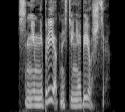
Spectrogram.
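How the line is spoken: Muttered. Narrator (Russian): пробормотал Николас

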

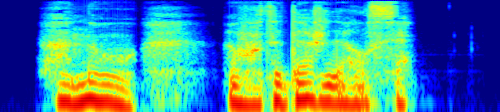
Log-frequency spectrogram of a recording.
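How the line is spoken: Exhaled. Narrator (Russian): выдохнул Карлсруин

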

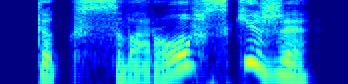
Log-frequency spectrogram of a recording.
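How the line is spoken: Confused reminder. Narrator (Russian): растерянно напомнил Тёма

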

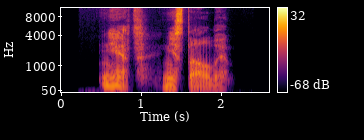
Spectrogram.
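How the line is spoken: Tired, sad reply. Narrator (Russian): устало и печально отозвался Альбус

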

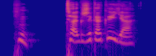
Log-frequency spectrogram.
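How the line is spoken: Snorting. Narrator (Russian): фыркнул другой мужчина

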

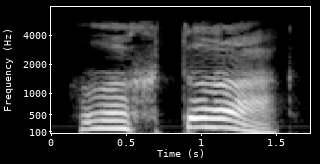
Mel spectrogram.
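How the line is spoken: Through gritted teeth. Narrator (Russian): процедил я

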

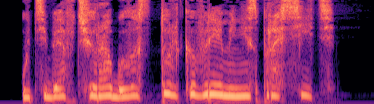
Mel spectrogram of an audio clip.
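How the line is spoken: Hissed. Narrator (Russian): прошипела

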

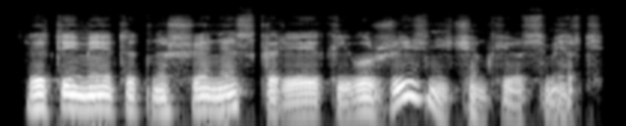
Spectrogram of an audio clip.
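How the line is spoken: Gentle clarification. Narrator (Russian): мягко уточнил Линли

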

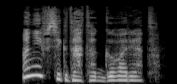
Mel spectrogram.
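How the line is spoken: Sighing. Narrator (Russian): вздохнула печать

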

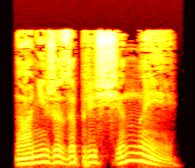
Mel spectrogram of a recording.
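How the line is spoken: Stifled exclamation. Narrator (Russian): сдавленно воскликнул Марк

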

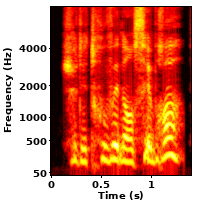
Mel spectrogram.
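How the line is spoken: Lady exclaiming. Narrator (French): s'écrie la signora

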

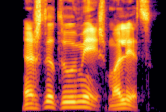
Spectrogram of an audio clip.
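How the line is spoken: Dismissive snort. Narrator (Russian): хмыкнул он

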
